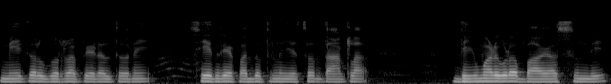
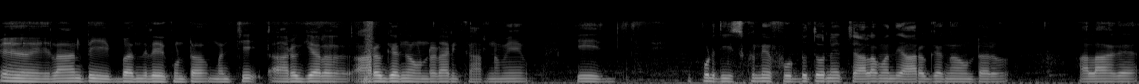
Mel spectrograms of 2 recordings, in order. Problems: none marked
